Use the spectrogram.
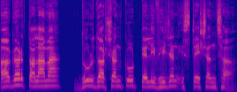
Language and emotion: Nepali, neutral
